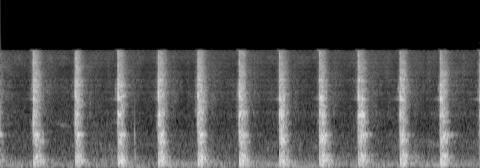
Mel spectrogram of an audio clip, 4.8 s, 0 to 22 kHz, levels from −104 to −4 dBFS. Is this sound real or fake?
fake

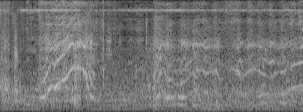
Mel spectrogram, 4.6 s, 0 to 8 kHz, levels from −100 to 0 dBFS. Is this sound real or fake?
fake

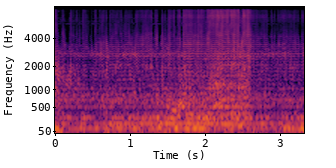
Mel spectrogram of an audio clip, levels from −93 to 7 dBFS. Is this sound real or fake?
fake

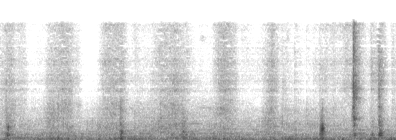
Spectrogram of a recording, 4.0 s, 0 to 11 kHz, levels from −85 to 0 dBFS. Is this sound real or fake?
fake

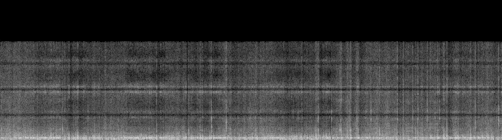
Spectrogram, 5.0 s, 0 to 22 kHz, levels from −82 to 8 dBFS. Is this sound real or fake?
fake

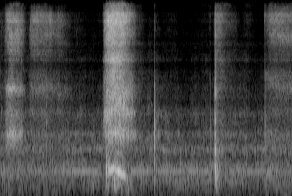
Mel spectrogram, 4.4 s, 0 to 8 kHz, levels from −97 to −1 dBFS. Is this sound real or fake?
fake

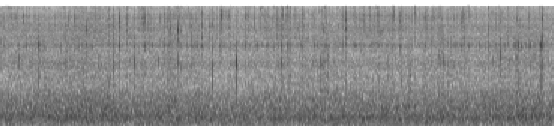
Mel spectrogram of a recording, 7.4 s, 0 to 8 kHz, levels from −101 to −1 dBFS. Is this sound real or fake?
real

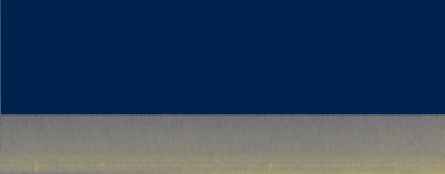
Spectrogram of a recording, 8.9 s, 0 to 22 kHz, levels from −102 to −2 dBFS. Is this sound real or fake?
fake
